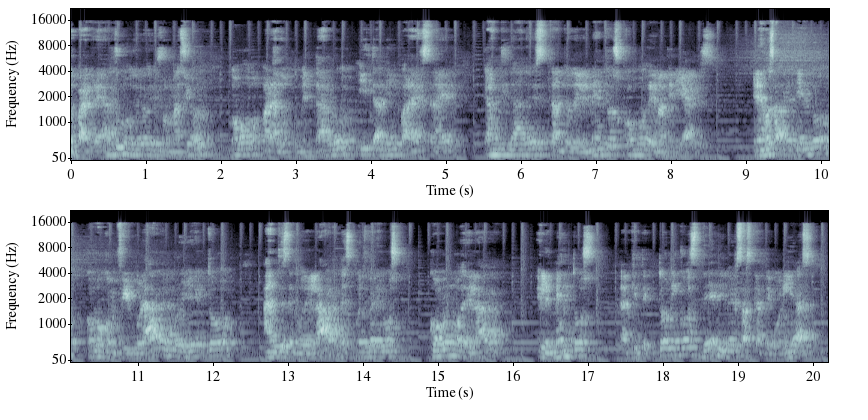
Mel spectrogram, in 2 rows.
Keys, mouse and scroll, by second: 10.7 ctrl+c, 12.6 ctrl+v, 13.4 click.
